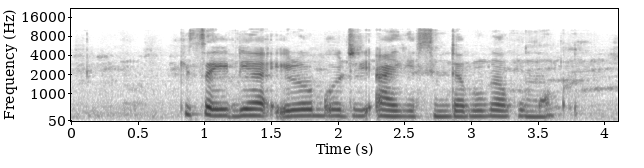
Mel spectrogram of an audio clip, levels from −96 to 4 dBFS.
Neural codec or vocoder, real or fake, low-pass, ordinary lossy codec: vocoder, 22.05 kHz, 80 mel bands, HiFi-GAN; fake; none; none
